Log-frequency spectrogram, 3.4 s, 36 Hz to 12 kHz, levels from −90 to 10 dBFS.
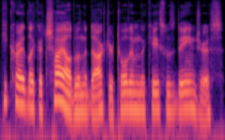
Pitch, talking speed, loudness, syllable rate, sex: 130 Hz, 250 wpm, -17 LUFS, 5.2 syllables/s, male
